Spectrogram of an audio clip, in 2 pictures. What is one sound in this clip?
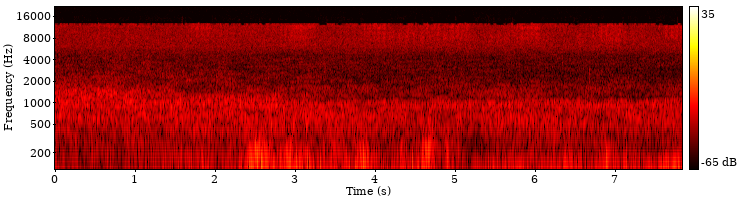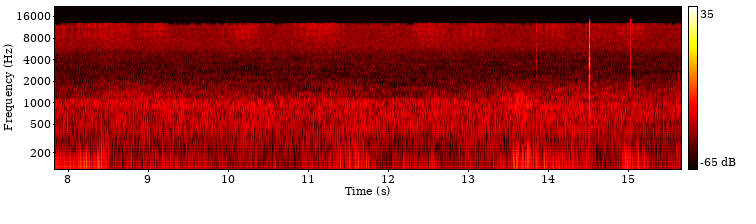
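Wind gusts buffet the microphone outdoors.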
